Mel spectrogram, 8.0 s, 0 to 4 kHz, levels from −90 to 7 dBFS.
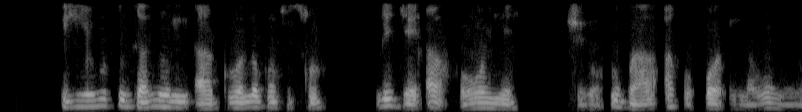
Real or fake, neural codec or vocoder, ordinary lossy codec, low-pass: fake; codec, 24 kHz, 6 kbps, HILCodec; none; 3.6 kHz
